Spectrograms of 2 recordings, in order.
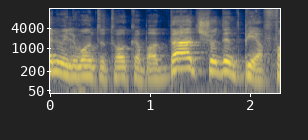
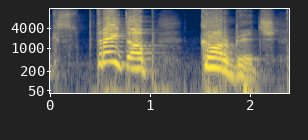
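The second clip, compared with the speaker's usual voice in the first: higher, louder scoff; loud disgust; 7 semitones higher, 7 dB louder, much slower than usual. Real, not acted. Fan scoffing at Madrid lineup, loud disgust. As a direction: bark it out in disgust.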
